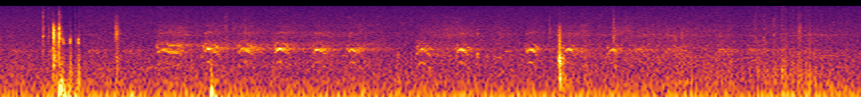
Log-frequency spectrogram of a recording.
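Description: A loud thump about half a second in, then a bird calling in a long run of short, evenly spaced notes, about three a second, fading near the end.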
